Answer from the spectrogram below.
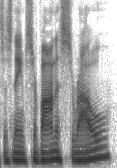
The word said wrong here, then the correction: Srinivas: Yeah, Srinivas.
